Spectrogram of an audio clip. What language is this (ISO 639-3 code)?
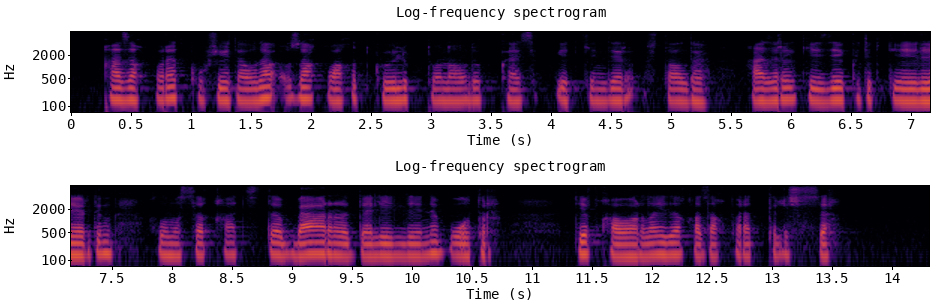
kaz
